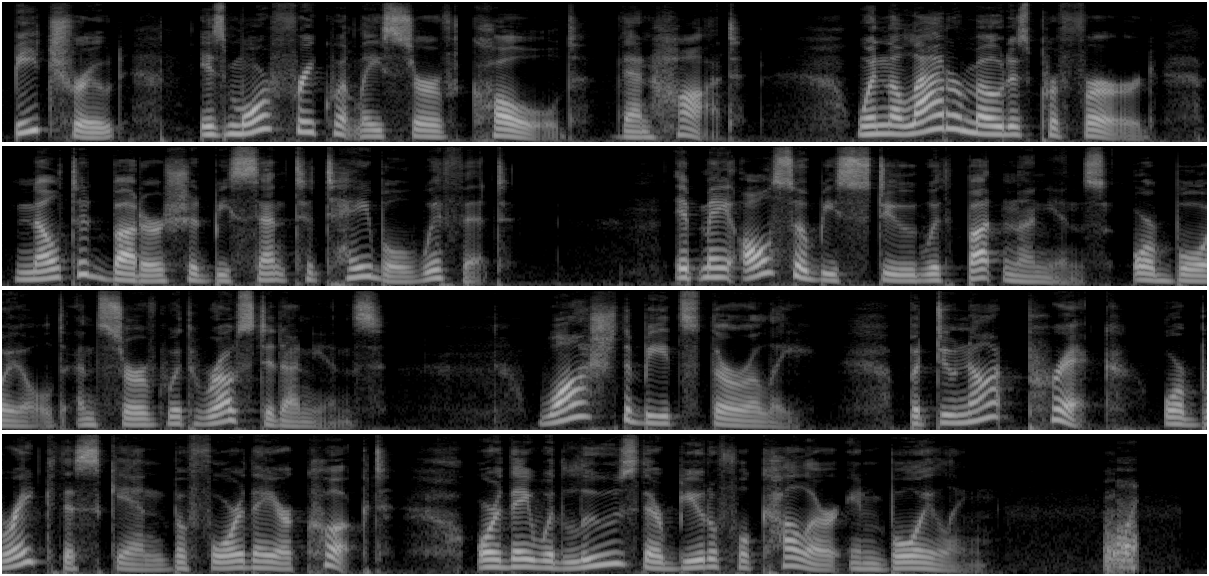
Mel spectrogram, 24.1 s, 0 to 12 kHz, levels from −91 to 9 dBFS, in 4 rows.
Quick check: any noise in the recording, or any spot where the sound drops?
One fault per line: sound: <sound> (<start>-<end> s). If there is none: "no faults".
sound: laugh (23.6-23.8 s)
